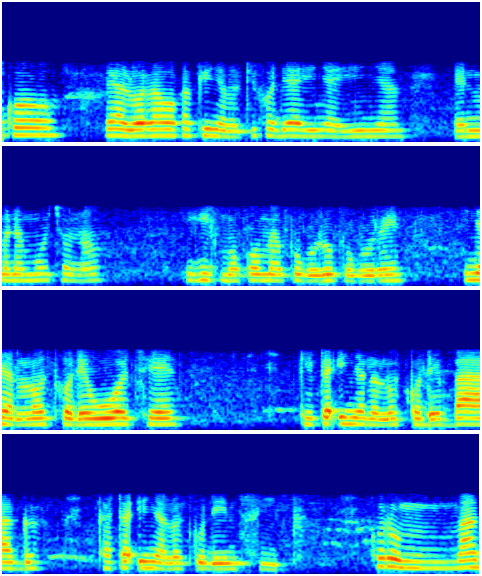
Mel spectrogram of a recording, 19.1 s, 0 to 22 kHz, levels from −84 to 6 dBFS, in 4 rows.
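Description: Throughout, the speech passes through the iLBC codec, likely at about 13.3 kbps with 30 ms frames. Nothing above 3.7 kHz survives, and the voice sounds plainly rough and synthetic.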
